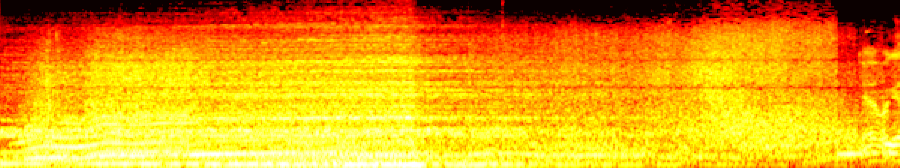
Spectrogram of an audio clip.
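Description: A car engine accelerating, its pitch rising over about the first second and then holding, with road noise, over sustained music.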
